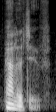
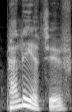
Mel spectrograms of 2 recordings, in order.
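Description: First: The word is said with three syllables. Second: The word is said with four syllables. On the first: This is the newer, reduced form. "people are getting rid of the first one" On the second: This is the older, fuller form. "is coming out as"

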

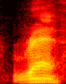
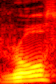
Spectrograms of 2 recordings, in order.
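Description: First: The word is said in the American way. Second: The word is said in the dated British way. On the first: This is how it is said in America. "Rath is the American one" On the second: This way of saying it is going out of use. "Roth is already a little bit dated"

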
